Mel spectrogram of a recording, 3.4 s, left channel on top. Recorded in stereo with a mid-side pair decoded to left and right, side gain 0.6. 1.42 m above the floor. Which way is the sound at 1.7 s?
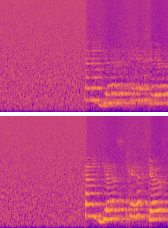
60° right.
